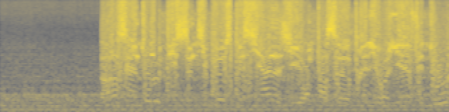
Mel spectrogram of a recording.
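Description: An older man talks over a headset intercom.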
